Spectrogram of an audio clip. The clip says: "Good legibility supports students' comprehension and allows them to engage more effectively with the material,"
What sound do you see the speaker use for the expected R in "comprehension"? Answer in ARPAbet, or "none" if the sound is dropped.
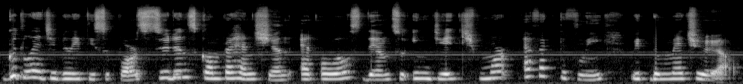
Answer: R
